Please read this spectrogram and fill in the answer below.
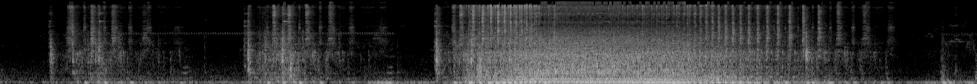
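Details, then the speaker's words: Troy-Bilt push mower engine, free mower with a holed deck: a few cord pulls, then it catches and runs lazily at low speed before fading; low rpm because the governor spring is pulled back. "running low. Oh, the governor spring is pulled back."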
